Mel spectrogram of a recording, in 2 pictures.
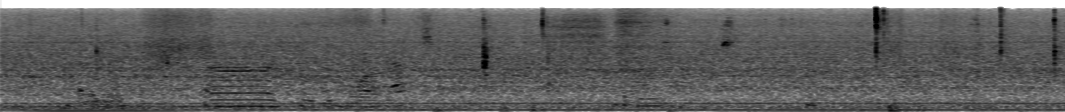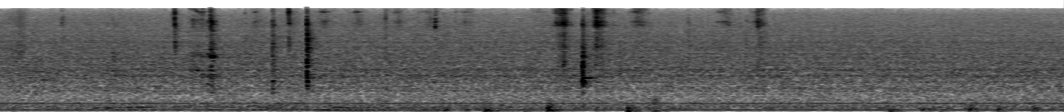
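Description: A steady low hum, with scattered light clicks and taps as small electronic parts and tools are handled on a workbench, the taps coming more often in the second half.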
